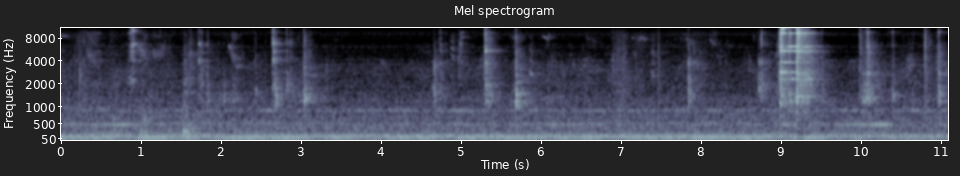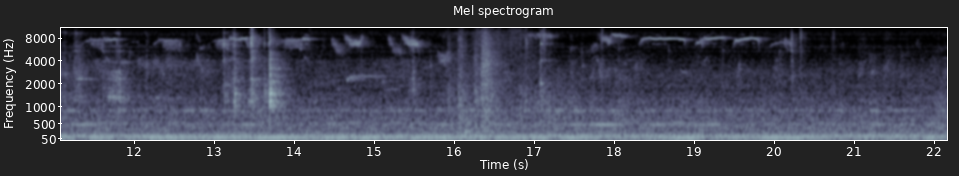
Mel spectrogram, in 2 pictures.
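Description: Scattered metallic clicks and clinks of open-end wrenches working the exhaust valve tappet's adjusting screw and lock nut on a Willys F-134 Hurricane engine as the valve lash is reset, with the loudest cluster of clinks about nine seconds in, over a steady low hum. Faint bird chirps come in around the middle and again later.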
